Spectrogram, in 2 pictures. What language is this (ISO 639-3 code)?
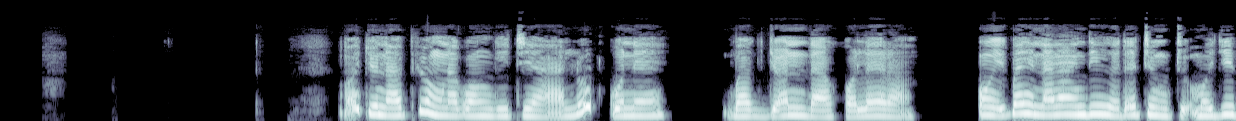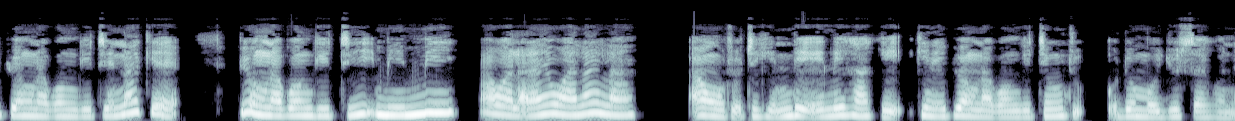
ukv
